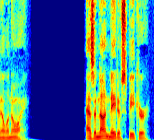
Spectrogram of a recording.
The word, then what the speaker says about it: Illinois: correctly drove me batty she also pronounced the s in Illinois as a non-native speaker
